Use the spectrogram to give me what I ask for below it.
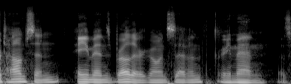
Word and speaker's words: Amen: Amen. That's how it's pronounced.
